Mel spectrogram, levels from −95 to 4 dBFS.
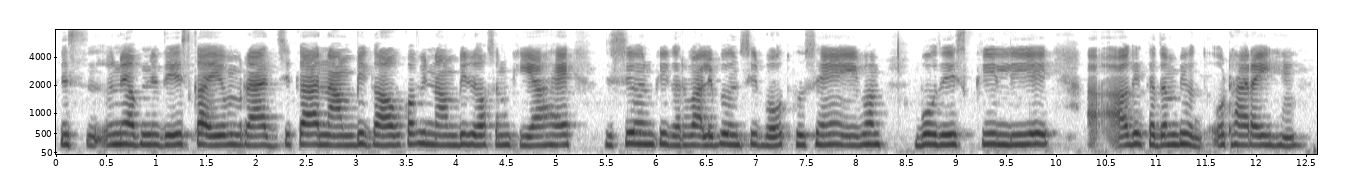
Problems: none marked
